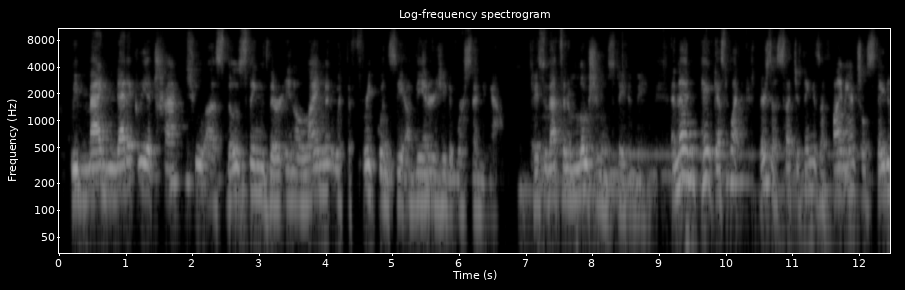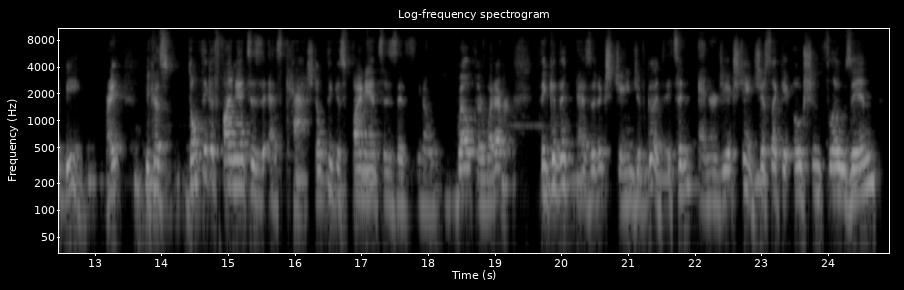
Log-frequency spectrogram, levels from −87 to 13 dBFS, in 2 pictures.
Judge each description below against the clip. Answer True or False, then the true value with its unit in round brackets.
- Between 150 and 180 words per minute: False (195 wpm)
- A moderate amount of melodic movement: True (4.0 semitones)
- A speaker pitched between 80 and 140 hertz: False (150 Hz)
